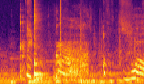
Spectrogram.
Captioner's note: cork popping; groaning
